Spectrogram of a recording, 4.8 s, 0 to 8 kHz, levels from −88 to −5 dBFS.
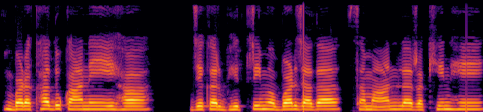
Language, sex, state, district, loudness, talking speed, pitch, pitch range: Chhattisgarhi, female, Chhattisgarh, Sarguja, -18 LUFS, 160 wpm, 230 Hz, 220-230 Hz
